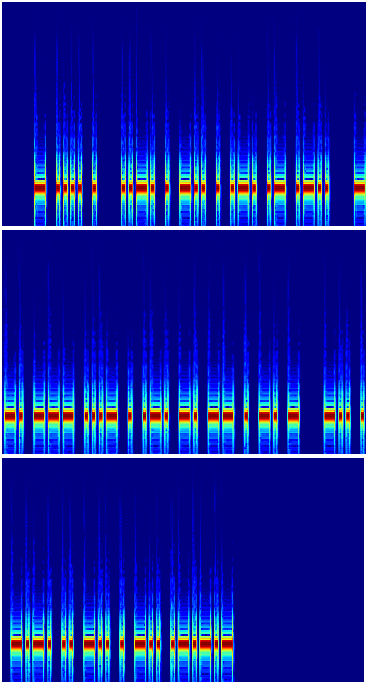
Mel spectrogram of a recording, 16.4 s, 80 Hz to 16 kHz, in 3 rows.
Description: Morse code, heard as a keyed tone, about 22 wpm, 700 Hz. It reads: THE FEDERAL GOVERNMENT DECIDED.
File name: practice / 22wpm / Sentences with 3-Word Phrases - 22wpm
